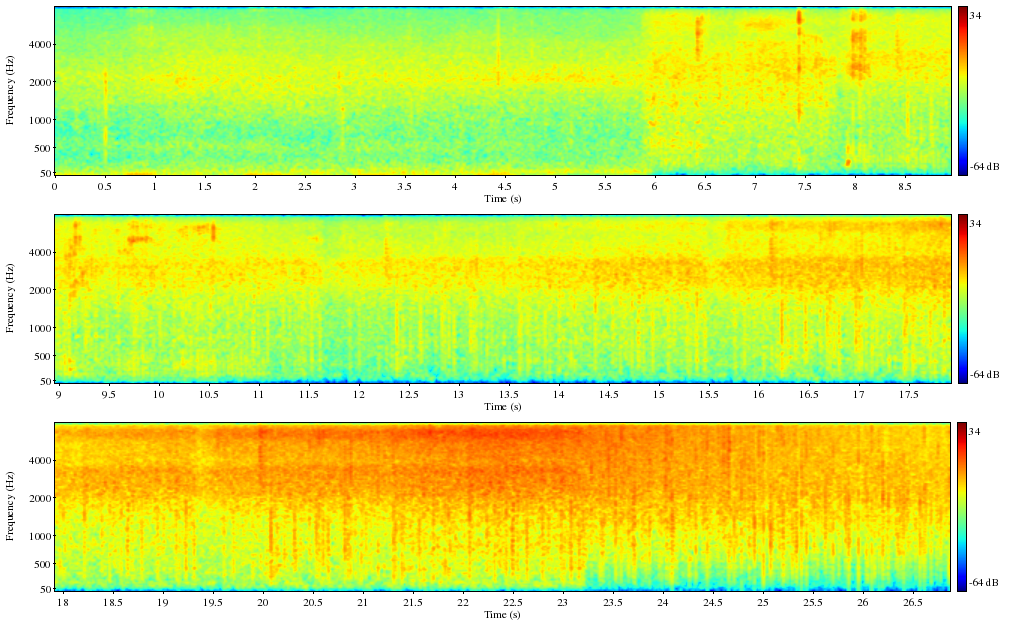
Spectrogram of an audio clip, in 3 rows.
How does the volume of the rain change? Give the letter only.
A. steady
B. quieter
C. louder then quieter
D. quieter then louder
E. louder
E.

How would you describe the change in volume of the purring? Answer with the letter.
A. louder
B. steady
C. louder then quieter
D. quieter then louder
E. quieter
A.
